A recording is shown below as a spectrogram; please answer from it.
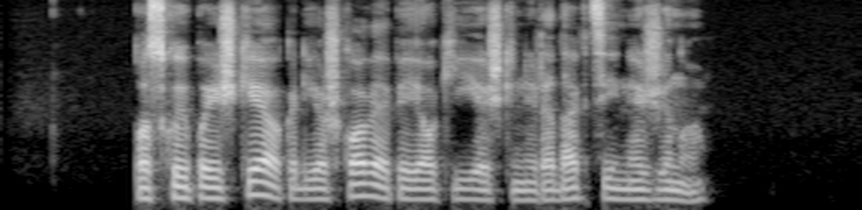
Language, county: Lithuanian, Vilnius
